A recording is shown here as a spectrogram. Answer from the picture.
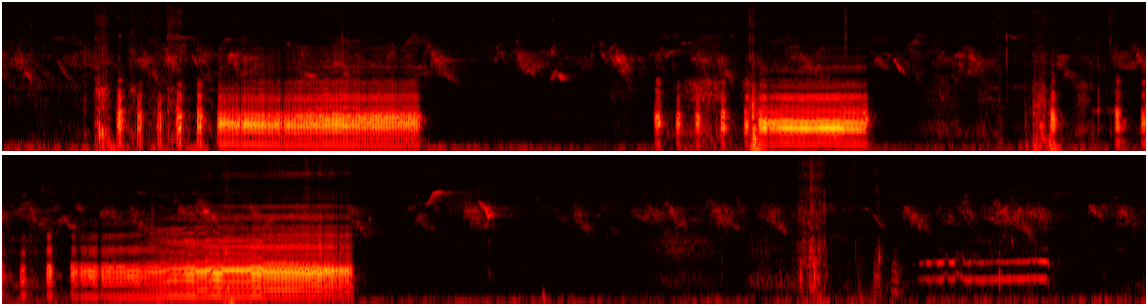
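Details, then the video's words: Annoyed rooster giving three long, harsh, harmonic drawn-out calls of one to two seconds each, separated by quick stuttering clucks, and a short higher two-note call at the end, with faint small birds chirping in the background. "Annoying my rooster"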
